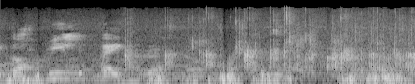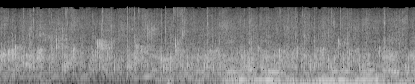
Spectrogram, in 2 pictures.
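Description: People clap their hands in applause.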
